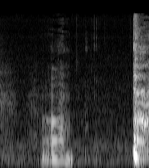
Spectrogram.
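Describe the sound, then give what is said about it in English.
A morning coffee cough: a brief throaty voiced sound comes first, then after a pause one abrupt, loud, harsh cough bursts out near the end. “excuse me. What's going on here? That is not COVID. That is what you call a morning coffee cough.”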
